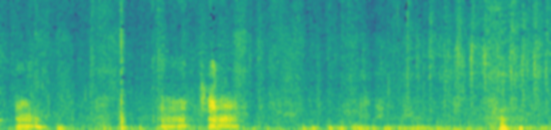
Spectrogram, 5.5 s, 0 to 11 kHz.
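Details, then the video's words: Chihuahua puppies Asher and Indigo, 12 weeks old, playing on December 3rd 2013: low rumbling play growls in short bursts, ending in a brief sharper yip. "Chihuahua playtime with Asher and Indigo"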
